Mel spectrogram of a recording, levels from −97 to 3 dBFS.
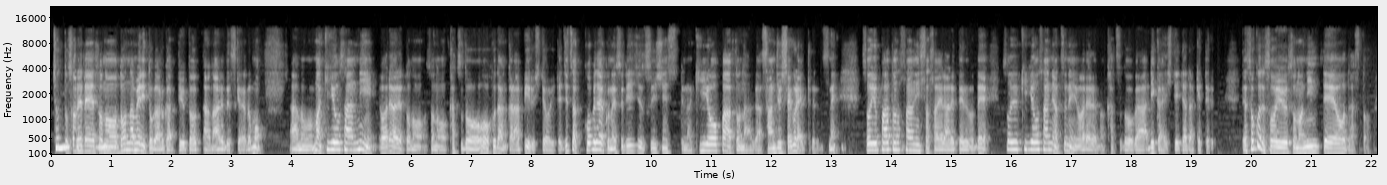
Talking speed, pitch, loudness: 460 characters per minute, 125 Hz, -16 LUFS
